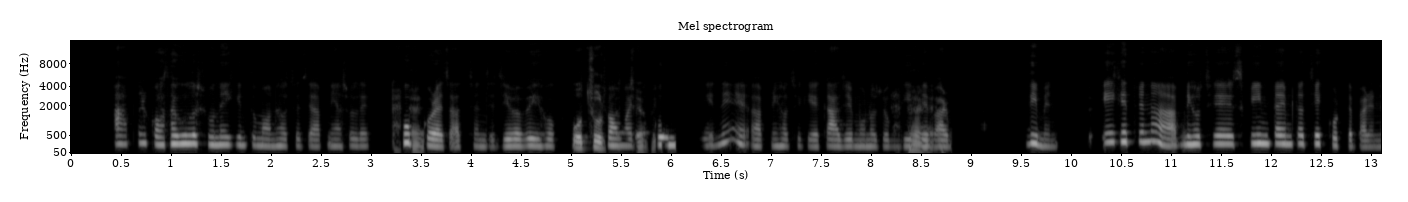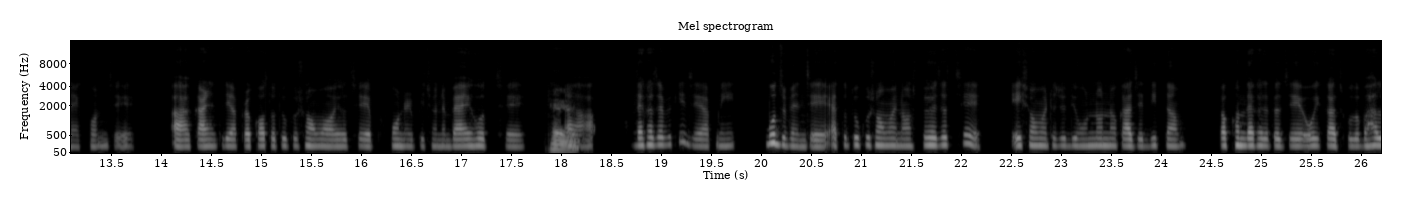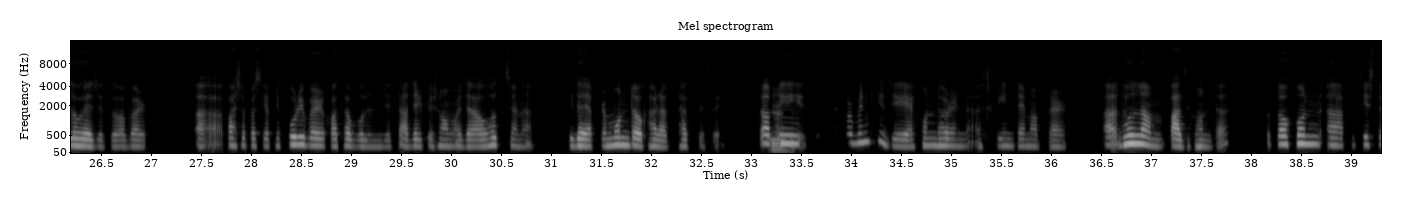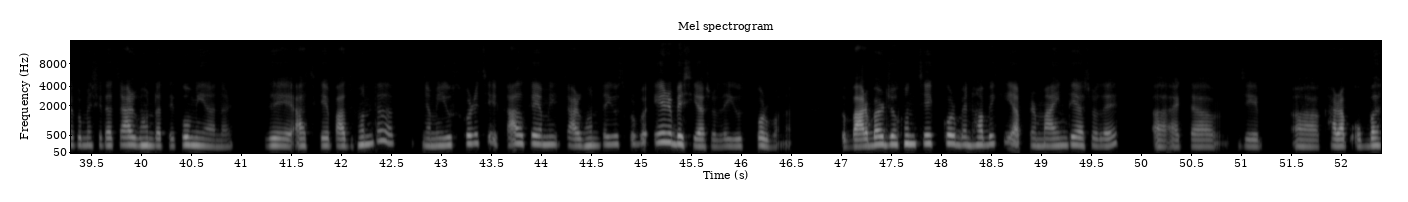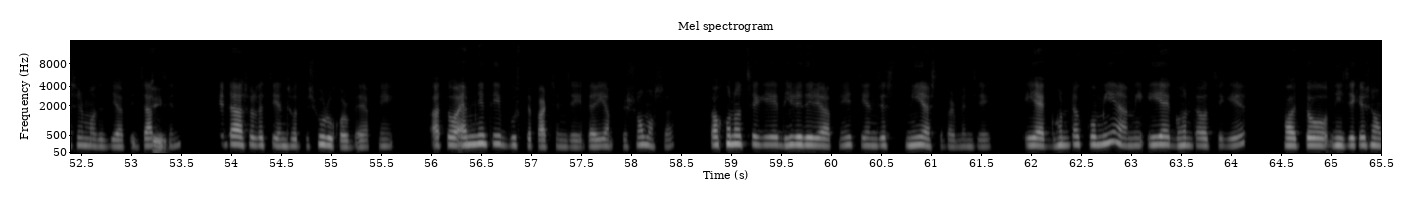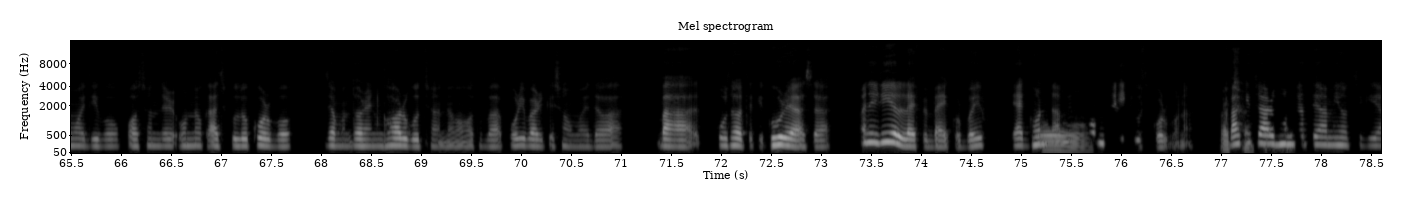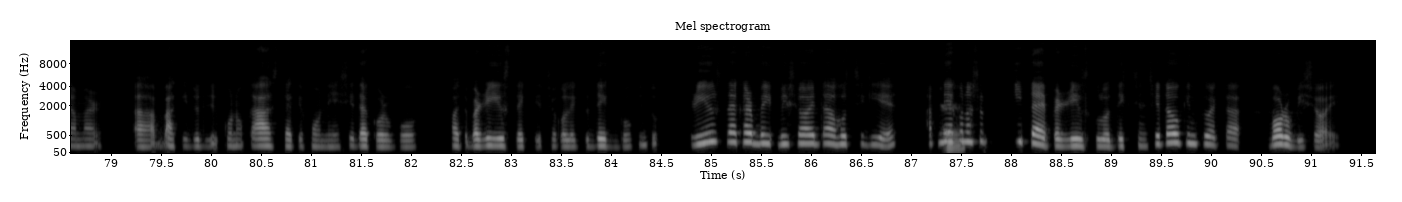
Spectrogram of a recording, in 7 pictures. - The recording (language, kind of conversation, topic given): Bengali, advice, রাতে স্ক্রিন সময় বেশি থাকলে কি ঘুমের সমস্যা হয়?
- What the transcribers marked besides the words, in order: tapping; other background noise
